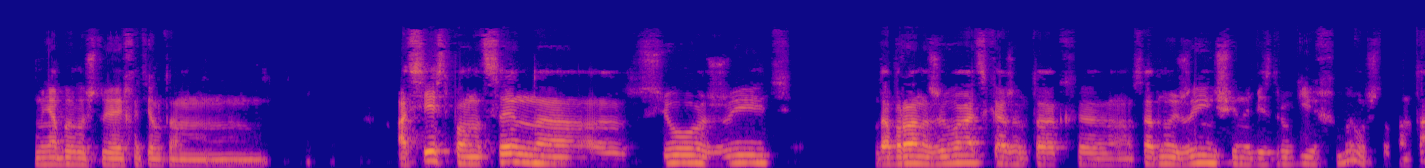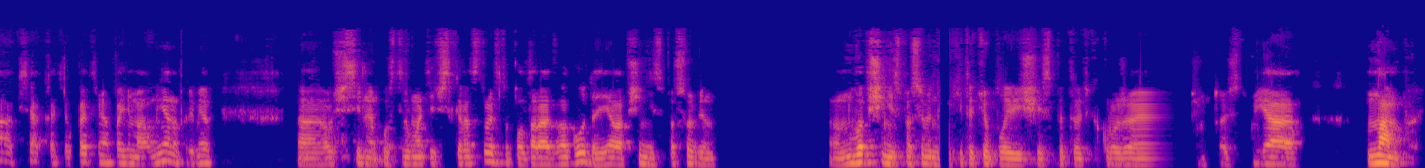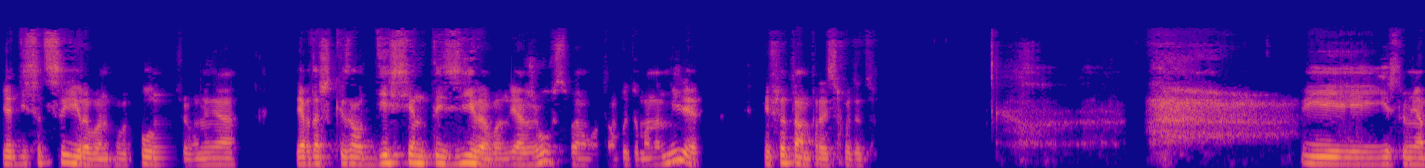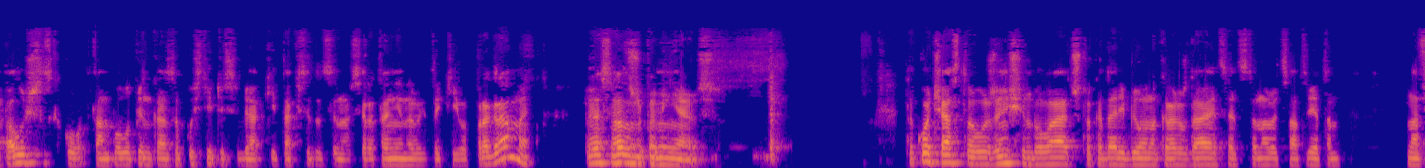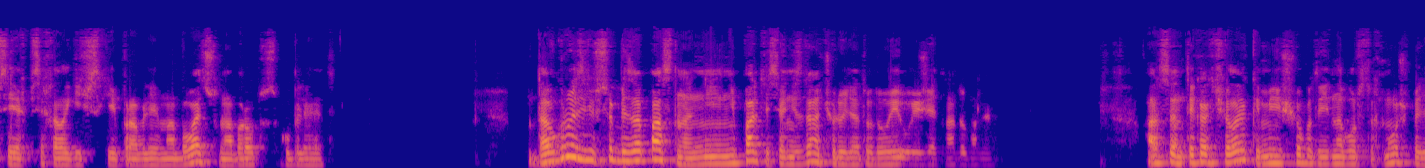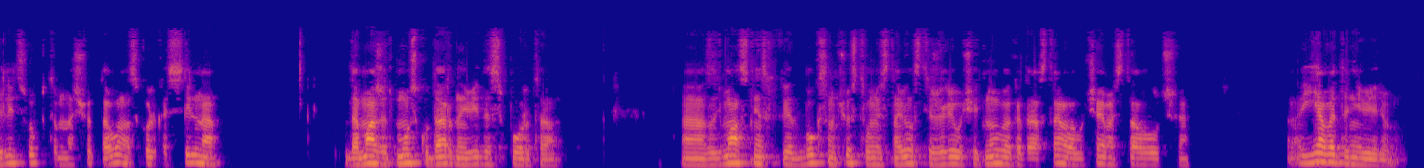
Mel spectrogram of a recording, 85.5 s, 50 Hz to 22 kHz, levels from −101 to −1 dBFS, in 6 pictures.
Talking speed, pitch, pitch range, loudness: 125 wpm, 120 Hz, 110-140 Hz, -38 LUFS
